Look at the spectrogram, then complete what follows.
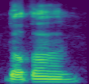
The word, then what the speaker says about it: Dothan: so we got two wells here, and the pronunciation Dothan there, and it's a place in northern Palestine, 12 miles from Samaria, home of Elijah there. Mm-hmm. So, yeah, this is the first place that is mentioned, Dothan.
